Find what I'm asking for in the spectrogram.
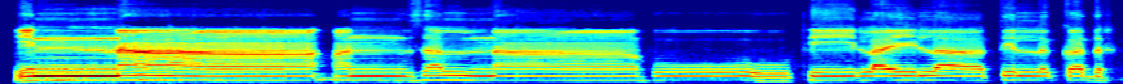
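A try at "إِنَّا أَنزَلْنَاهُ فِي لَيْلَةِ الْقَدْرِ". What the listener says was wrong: মাশাআল্লাহ, হুটা টান হয়ে যাচ্ছে, এই হুটা টান হবে না, ফিটা টান হবে। আনজাল্লা, নাটা টান দিয়ে আর হুটা তাড়াতাড়ি পড়েন। আনজাল্লাহু ফি লাইলাতিল কদর।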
